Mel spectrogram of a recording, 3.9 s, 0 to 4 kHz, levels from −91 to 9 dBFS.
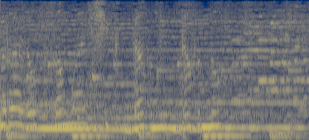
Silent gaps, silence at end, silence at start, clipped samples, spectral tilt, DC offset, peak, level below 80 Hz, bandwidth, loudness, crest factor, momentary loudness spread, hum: none; 0 s; 0 s; under 0.1%; -11.5 dB/octave; under 0.1%; -6 dBFS; -30 dBFS; 4 kHz; -19 LUFS; 12 dB; 7 LU; none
